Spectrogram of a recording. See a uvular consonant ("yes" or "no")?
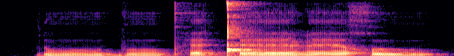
yes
